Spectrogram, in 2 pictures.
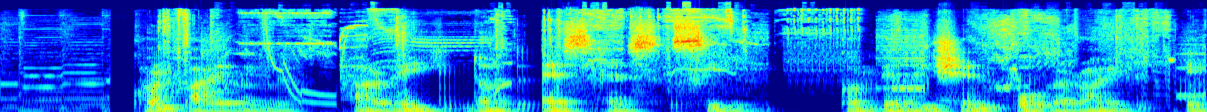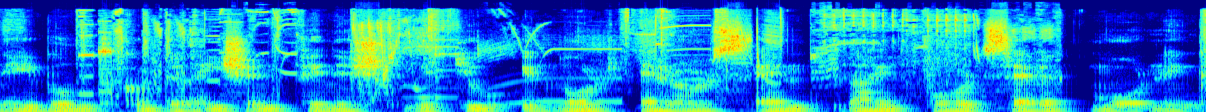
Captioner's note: robot noises and speech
